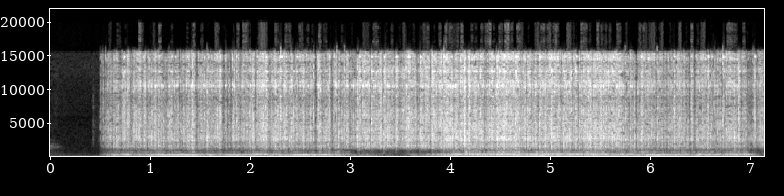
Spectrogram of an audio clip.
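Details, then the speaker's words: Old 3-volt toy steam-engine train, repaired, with metal gears, running: thin high-pitched motor whir with uneven scraping rattle as a part catches and drags on one wheel; freed, it then runs. "Something's dragging on it. Something's catching on it. I think this right here gets caught on that one wheel."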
